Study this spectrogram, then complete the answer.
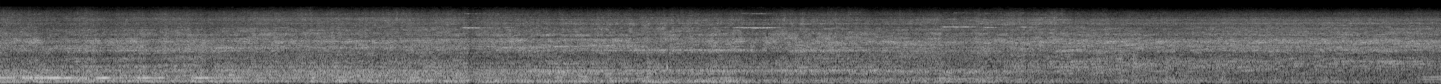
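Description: A steam locomotive chuffs steadily as it rumbles along the track.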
